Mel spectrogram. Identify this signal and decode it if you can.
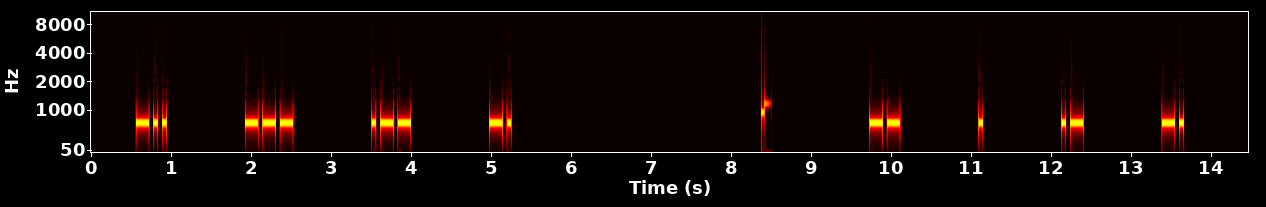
Morse code, heard as a keyed tone, about 22 wpm, spaced as for 8 wpm, 700 Hz. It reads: DOWN MEAN
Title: 6x Character Spacing - Top 200 Words - 22wpm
